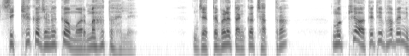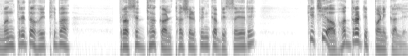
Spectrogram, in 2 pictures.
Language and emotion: Odia, sad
